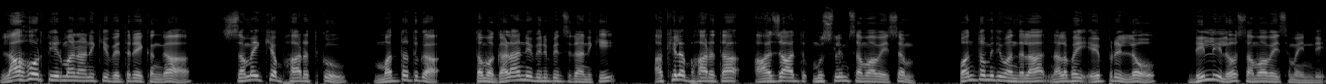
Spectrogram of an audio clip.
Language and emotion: Telugu, neutral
